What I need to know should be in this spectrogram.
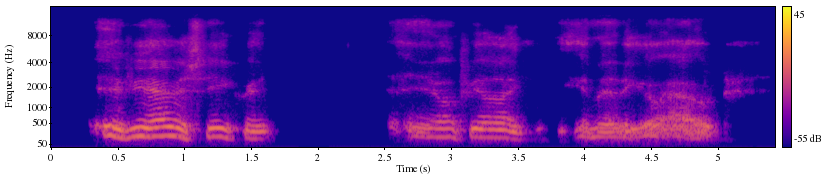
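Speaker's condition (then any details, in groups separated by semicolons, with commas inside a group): Parkinson's; on Parkinson's medication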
